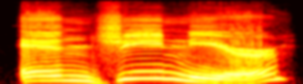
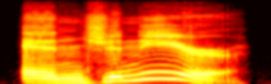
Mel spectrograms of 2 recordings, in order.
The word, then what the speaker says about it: engineer: Word engineer. Wrong is engineer. Correct is engineer. Example. My brother's an engineer. Soft J sound. Stress on the last syllable.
